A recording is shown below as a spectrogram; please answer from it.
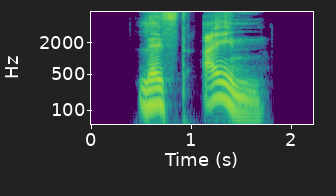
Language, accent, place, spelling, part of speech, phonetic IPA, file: German, Germany, Berlin, lässt ein, verb, [ˌlɛst ˈaɪ̯n], De-lässt ein.ogg
- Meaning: second/third-person singular present of einlassen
